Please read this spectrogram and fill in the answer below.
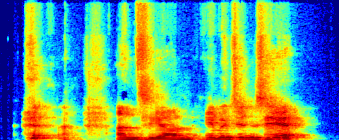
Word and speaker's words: Imogen: Imogen's here. Do I pronounce that right? Imogen? How do you pronounce that?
